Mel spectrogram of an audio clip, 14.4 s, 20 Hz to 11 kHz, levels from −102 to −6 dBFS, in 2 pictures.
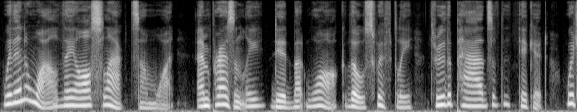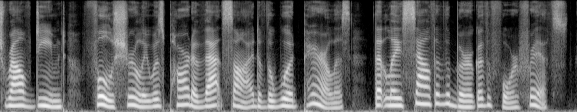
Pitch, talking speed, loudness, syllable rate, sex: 200 Hz, 185 wpm, -18 LUFS, 4.5 syllables/s, female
